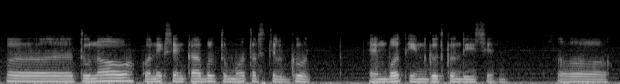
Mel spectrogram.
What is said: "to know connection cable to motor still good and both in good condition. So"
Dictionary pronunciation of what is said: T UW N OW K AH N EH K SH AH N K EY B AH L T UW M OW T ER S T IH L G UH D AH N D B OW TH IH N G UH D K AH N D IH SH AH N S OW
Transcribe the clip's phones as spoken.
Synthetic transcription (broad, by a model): T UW N OW K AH N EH K S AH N K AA B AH L T UW M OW T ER S T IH L G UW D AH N B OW T IH N G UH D K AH N D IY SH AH N S OW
